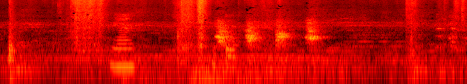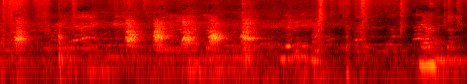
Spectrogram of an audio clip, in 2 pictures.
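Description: Cloth rustles as shirts are unfolded and shaken.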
